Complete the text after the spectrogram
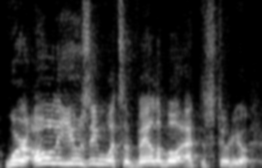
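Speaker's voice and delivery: high-pitched mimicking of a lame excuse; mocking quote. Victim repeating the scammer's excuse, mocking mimicry. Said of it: "Talk about".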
